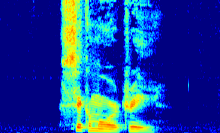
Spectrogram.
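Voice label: "sycamore tree", English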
